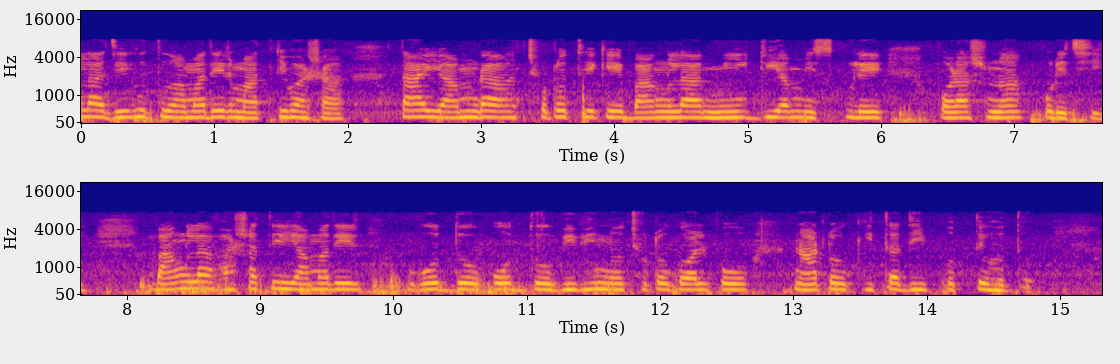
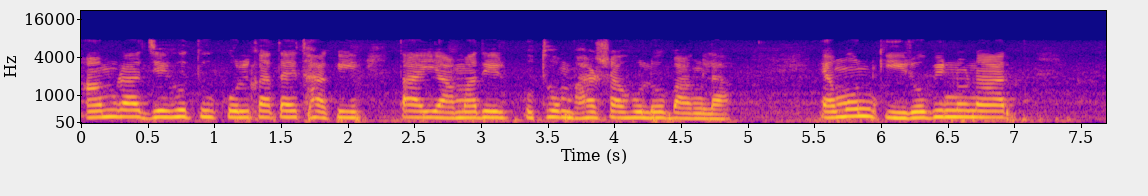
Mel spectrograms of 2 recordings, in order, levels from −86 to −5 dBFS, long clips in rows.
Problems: constant background noise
